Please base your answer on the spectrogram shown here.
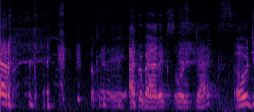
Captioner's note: person laughing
